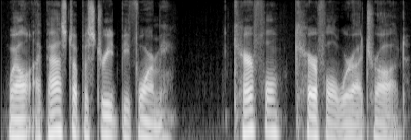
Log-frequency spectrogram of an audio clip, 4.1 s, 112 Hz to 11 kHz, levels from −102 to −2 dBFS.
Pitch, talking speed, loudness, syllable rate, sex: 110 Hz, 190 wpm, -19 LUFS, 6.4 syllables/s, male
